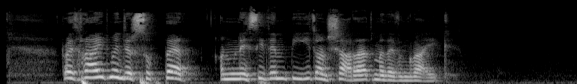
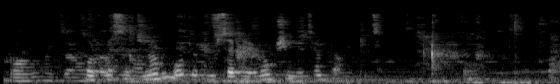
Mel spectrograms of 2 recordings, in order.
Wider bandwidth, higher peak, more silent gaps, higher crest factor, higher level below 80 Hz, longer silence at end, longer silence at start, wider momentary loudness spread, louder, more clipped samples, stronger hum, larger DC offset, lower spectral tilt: first, 14.5 kHz vs 11.5 kHz; first, -2 dBFS vs -8 dBFS; neither; second, 16 dB vs 22 dB; first, -34 dBFS vs -50 dBFS; first, 1.3 s vs 0 s; first, 0.6 s vs 0.05 s; second, 8 LU vs 18 LU; first, -18 LUFS vs -30 LUFS; neither; neither; neither; about the same, -4.5 dB/octave vs -5 dB/octave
